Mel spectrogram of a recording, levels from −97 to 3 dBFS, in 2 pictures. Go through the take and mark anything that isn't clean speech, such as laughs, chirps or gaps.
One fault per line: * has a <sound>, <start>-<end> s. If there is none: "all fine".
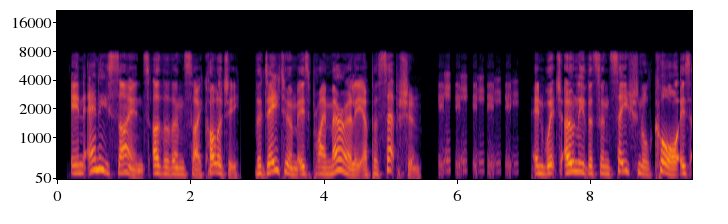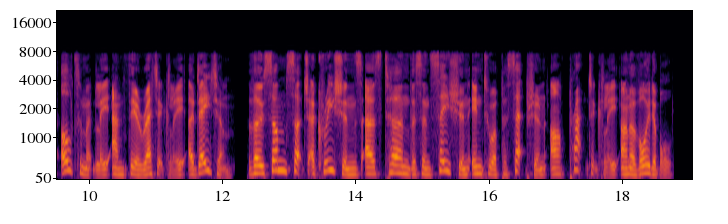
* has a laugh, 5.7-6.9 s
